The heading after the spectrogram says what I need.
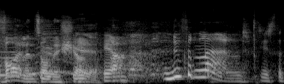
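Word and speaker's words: Newfoundland: is this island called Newland yeah I'm going to have to shoot you now uh no it isn't the correct pronunciation Newland hey hey enough violence on this show um Newan land is the correct pronunciation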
